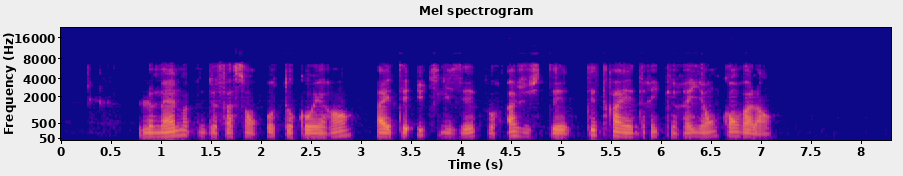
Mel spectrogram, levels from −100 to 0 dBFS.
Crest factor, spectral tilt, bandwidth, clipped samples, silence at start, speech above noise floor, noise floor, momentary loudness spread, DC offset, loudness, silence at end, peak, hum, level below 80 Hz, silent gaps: 22 dB; -5 dB/octave; 7.4 kHz; under 0.1%; 0.8 s; over 50 dB; under -90 dBFS; 8 LU; under 0.1%; -40 LUFS; 1.25 s; -18 dBFS; none; -78 dBFS; none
